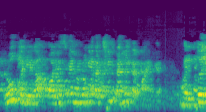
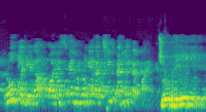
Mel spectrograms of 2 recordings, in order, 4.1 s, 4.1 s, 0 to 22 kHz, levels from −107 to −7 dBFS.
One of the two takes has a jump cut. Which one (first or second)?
second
